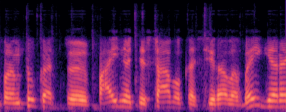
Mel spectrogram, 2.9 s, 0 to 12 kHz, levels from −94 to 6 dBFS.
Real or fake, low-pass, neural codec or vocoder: real; 10.8 kHz; none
